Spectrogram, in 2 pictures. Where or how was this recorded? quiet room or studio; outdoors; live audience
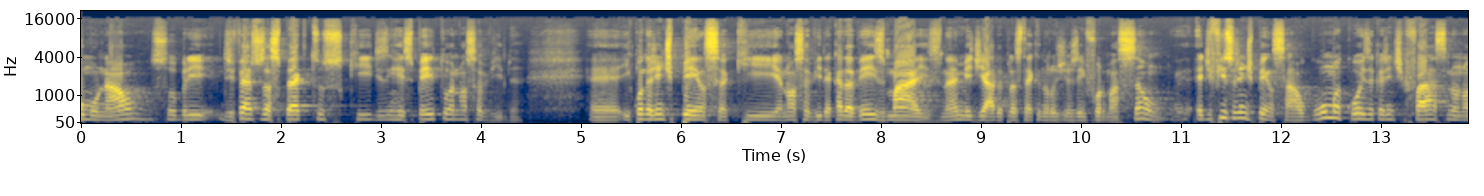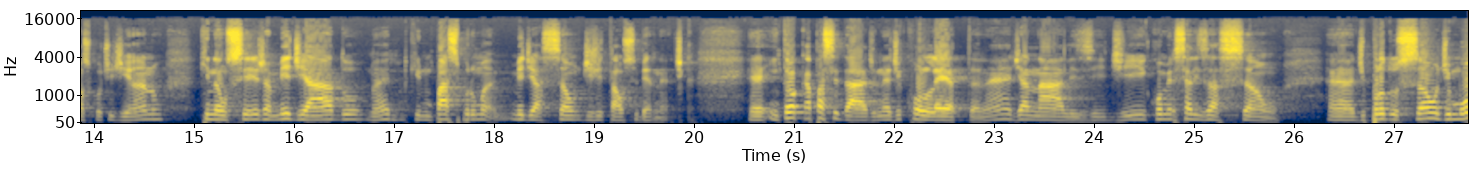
live audience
